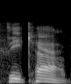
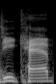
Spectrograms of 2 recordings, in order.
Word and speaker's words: DeKalb: Yeah, DeKalb is no, it's DeKalb, right? DeKalb is how they say it, not DeKalb.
